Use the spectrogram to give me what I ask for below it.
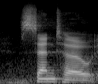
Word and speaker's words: cento: Cento is the only pronunciation.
